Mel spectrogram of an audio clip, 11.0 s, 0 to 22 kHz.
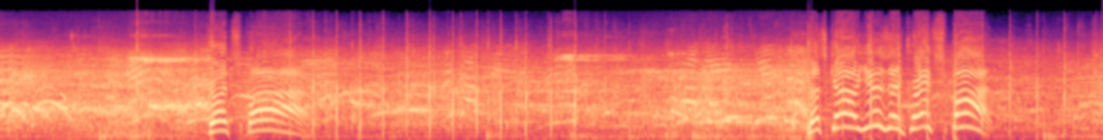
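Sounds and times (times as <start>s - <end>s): crowd chatter: 0.0s - 11.0s
shoe squeaks: 5.6s - 7.0s
volleyballs hit and bouncing: 10.0s - 11.0s.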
